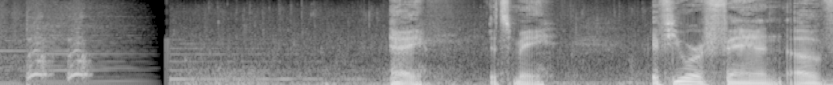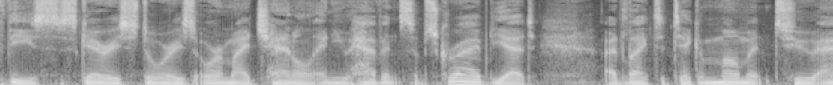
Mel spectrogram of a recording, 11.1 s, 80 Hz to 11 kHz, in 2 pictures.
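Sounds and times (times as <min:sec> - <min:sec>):
dog barking: 0:00.2 - 0:00.7
speech: 0:00.2 - 0:01.4, 0:02.6 - 0:03.8, 0:04.4 - 0:11.1
steady falling rain: 0:01.1 - 0:11.1.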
